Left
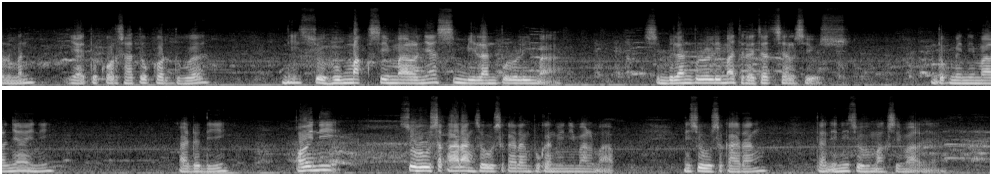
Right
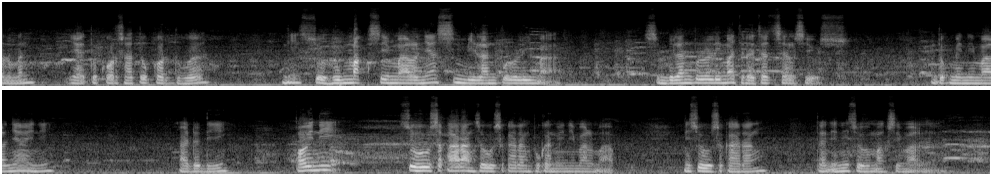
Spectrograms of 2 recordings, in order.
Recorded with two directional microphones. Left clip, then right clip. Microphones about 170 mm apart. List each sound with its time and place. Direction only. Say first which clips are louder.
0.0 s speech: left 3 dB; 15° left (ahead or behind)
11.6 s speech: left 3 dB; 15° left (ahead or behind)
